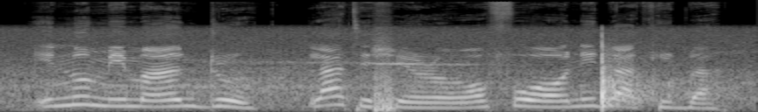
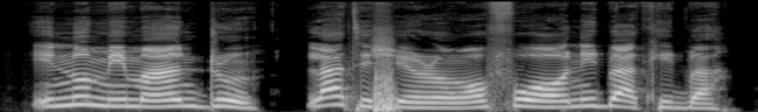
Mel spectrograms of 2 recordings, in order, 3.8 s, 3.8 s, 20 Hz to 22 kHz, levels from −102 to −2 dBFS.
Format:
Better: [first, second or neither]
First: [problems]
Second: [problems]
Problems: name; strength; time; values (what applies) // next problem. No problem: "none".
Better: second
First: background sound (Fireworks); 5 dB below the speech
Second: none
